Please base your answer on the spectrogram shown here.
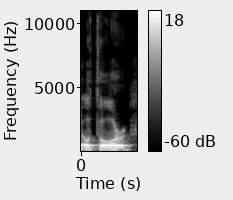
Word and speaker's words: auteur: be some kind of a revival of the auteur.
